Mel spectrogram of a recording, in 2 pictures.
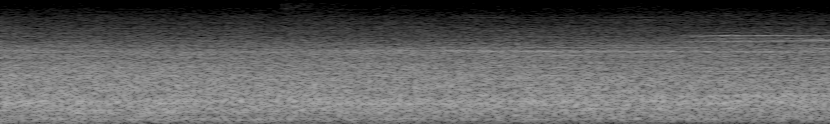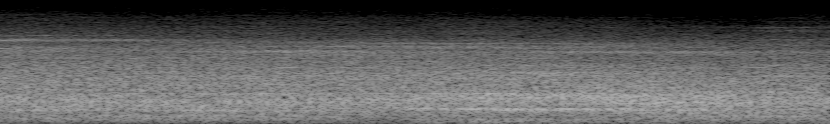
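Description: Steady, even rushing background noise, without speech or music.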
